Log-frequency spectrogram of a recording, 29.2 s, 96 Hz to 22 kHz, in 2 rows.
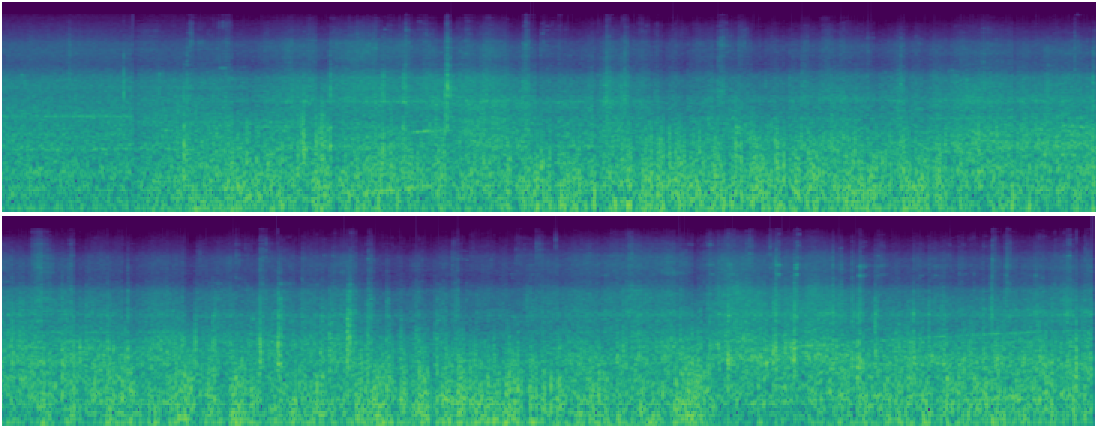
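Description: Tatra T3 tram running, heard from inside the car: a steady rumble with wheels clicking over the rail joints. It gets louder about two seconds in as the tram picks up speed, and a faint rising whine comes in near the end.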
